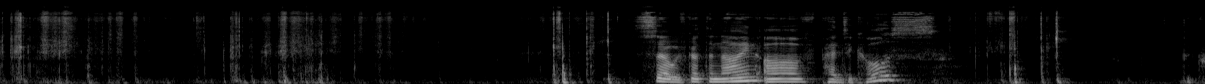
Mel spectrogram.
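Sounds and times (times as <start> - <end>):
cards being shuffled: 0.0 - 4.4, 5.3 - 6.3, 9.6 - 10.8.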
